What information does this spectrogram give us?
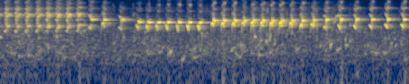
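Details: Cucak cungkok in jengking munting style, recorded as a contest training aid, delivers a continuous fast chattering trill of sharp high notes, about three per tenth of a second, slightly lowering then steady.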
